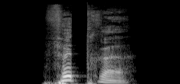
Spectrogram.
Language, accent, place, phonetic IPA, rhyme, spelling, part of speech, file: German, Germany, Berlin, [ˈfʏtʁə], -ʏtʁə, füttre, verb, De-füttre.ogg
- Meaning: inflection of füttern: 1. first-person singular present 2. first/third-person singular subjunctive I 3. singular imperative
